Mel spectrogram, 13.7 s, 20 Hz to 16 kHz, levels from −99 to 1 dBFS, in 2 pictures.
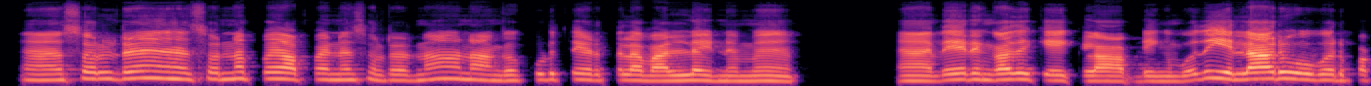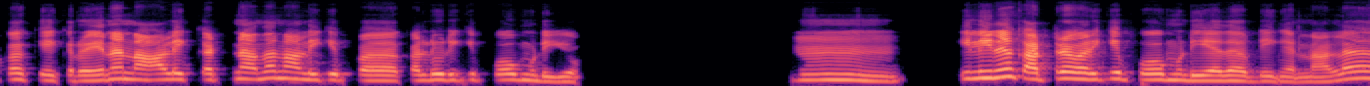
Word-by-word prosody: அ - - -2 0.2
சொல்றேன், 255 +2 +1 0.2
சொன்னப்போ 250 +1 -3
அப்பா 230 0 -7
என்ன 220 0 -2
சொல்றாருனா, 205 +3 -5 0.2
"நாங்க 195 -2 -2
கொடுத்த 220 +1 -8
இடத்துல 205 -1 -2
வரல 190 +2 +2
இன்னுமே, 180 +1 -3 0.6
அ - - -1 0.2
வேற 225 +1 +4
எங்காவது 225 +2 +3
கேக்கலாம்" 180 -2 +1
அப்டிங்கும்போது 175 +8 -3
எல்லாரும் 250 +1 +8
ஒவ்வொரு 210 -1 -4
பக்கம் 230 +1 -5
கேக்குறோம். 190 0 -2
ஏன்னா 245 +1 +4
நாளைக்கு 225 +1 -1
கட்டுனா 235 +2 -1
தான் 270 -1 0
நாளைக்கு 215 -2 -2
இப்ப 200 -2 -3 0.2
கல்லூரிக்கு 215 0 -4
போக 215 - -2
முடியும் 160 -2 -6 1.1
ம், 210 -3 -4 0.4
இல்லின்னா 280 +5 +6
கட்ற 240 +2 +5
வரைக்கும் 240 0 -1
போக 220 0 -1
முடியாது, 190 -2 -1
அப்டிங்குறனால 160 +2 -6
215 Hz, 160 wpm, -20 LUFS, 190-235 Hz, 1.1 s, எல்லாரும்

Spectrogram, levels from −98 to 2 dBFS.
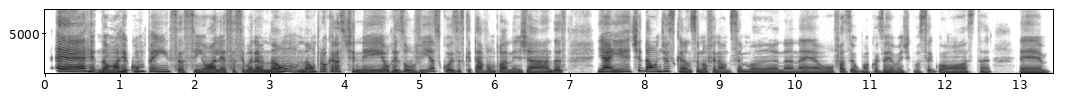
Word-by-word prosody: É, 290 -2 +7
dá 205 0 +2
uma 200 +1 +4
recompensa 245 0 +1
assim. 195 +1 -2
"Olha, 195 0 +4
essa 190 +3 -3
semana 215 +2 +1
eu 225 0 +4
não 225 +8 +3
não 220 0 +2
procrastinei. 225 -6 -1
Eu 220 - +1
resolvi 210 0 -2
as 320 - -3
coisas 220 -2 -2
que 225 - -8
estavam 210 0 -2
planejadas" 200 +2 0 0.4
e 250 - +2
aí 245 +2 +5
te 365 - -4
dá 270 -6 +5
um 265 +1 -1
descanso 235 -6 -2
no 195 -1 -1
final 180 -3 -3
de 185 - -8
semana, 195 -5 -3
né. 175 0 -3
Ou 175 +3 -5
fazer 205 -1 -3
alguma 180 -1 -6
coisa 190 0 -6
realmente 180 -2 -4
que - - -36
você 180 +4 -8
gosta, 190 -1 -4 0.4
eh, 170 -3 -1
210 Hz, 175 wpm, -24 LUFS, 190-230 Hz, 0.4 s, É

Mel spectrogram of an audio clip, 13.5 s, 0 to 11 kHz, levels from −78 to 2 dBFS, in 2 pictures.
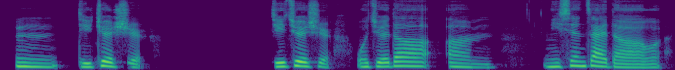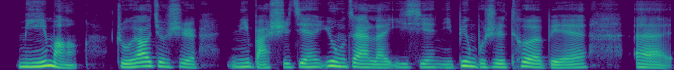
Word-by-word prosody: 嗯， 180 -1 0 0.2
的 170 -1 0
确 215 +1 +5
是。 170 -3 -2 1.2
的 185 +1 +4
确 200 +2 +5
是。 180 -3 -3 0.2
我 175 0 -1
觉 185 +1 +2
得， 205 -1 +2
嗯， 160 -5 -5 0.5
你 175 0 -1
现 210 +4 +2
在 210 -3 +4
的 150 -3 -2 0.3
迷 180 +3 +4
茫， 140 - +3 0.4
主 160 -1 0
要 195 +4 +5
就 195 -3 -1
是 165 -4 -3 0.3
你 175 -2 -3
把 140 -5 -1
时 165 +2 -1
间 170 +1 -1
用 210 -4 +3
在 170 -3 +2
了 145 -1 -1
一 155 +1 -7
些 160 +1 -4
你 145 -2 -9
并 210 +3 +2
不 170 - -4
是 160 0 -1
特 175 -2 +1
别 145 +2 -2 0.4
呃 70 - -2
175 Hz, 165 characters per minute, -23 LUFS, 155-190 Hz, 1.2 s, 确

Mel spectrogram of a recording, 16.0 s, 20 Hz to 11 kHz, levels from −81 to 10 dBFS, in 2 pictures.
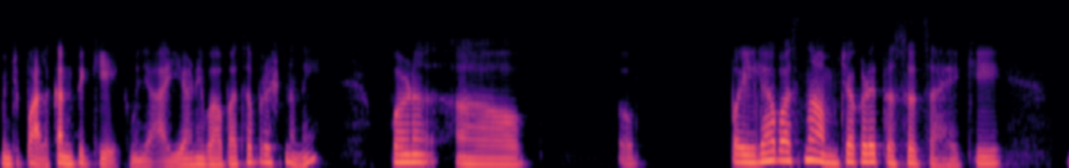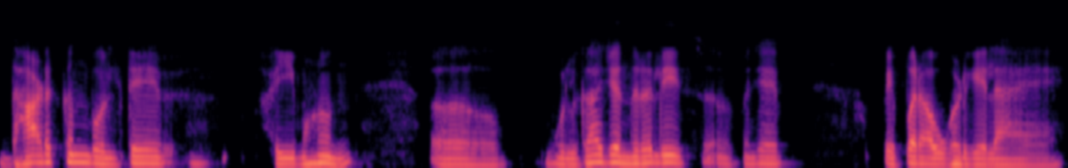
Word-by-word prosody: म्हणजे 120 -2 -2
पालकांपैकी 125 +3 +1
एक 90 - -7
म्हणजे 95 0 -5
आई 90 +3 -5
आणि 115 +2 0
बाबाचा 120 +4 -1
प्रश्न 145 -2 -3
नाही. - - -2 0.6
पण 150 0 +5 0.3
अ, 125 - -2 1.2
अ, - - -10 0.8
पहिल्यापासून 175 +6 +4
आमच्याकडे 160 0 +4
तसंच 130 -1 -1
आहे 95 -3 -6
की 130 0 -2 0.6
धाडकन 145 +4 +3
बोलते 130 +1 +2
आई 125 -3 -5
म्हणून 125 -1 +3 0.6
अ, - - -4 0.8
मुलगा 125 +4 +1
जनरली 135 0 +4 0.2
म्हणजे 125 +1 -5 0.8
पेपर 130 +3 +2
अवघड 120 0 +2
गेला 110 -1 0
आहे 100 -1 -5
125 Hz, 110 wpm, -23 LUFS, 115-140 Hz, 1.2 s, पण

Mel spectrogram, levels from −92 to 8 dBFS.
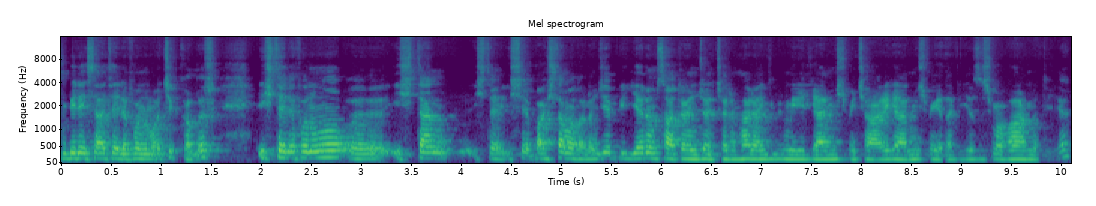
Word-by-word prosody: Bireysel 155 0 +3
telefonum 145 -1 +2
açık - - -4
kalır. - - -2 0.4
İş - - -1
telefonumu, 180 0 +4
eee, 145 - 0
işten, 180 - 0 0.2
işte, - - -5
işe - - -5
başlamadan - - +1
önce 165 0 -3
bir 155 -1 -7
yarım 155 +1 +1
saat 140 -3 +2
önce 135 0 +2
açarım. 130 0 -2
Herhangi 135 0 0
bir 135 - -7
mail 130 -1 -1
gelmiş 130 0 0
mi, 130 - -7
çağrı 125 -1 0
gelmiş 130 +1 -1
mi 130 - -4
ya 115 - -5
da 120 - -9
bir 125 - -16
yazışma 130 +1 -6
var 130 0 +3
mı 130 +1 -4
diye. 190 +10 -11
135 Hz, 190 wpm, -23 LUFS, 130-160 Hz, 0.4 s, telefonumu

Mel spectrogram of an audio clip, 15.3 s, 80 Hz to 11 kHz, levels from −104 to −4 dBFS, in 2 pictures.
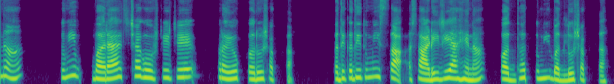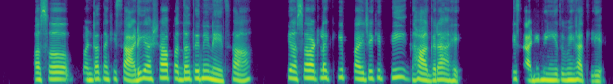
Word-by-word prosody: ना, 300 -6 0 0.6
तुम्ही 300 +5 -1 0.2
बऱ्याचशा 270 +7 +4
गोष्टीचे 270 +2 +1 0.3
प्रयोग 245 -1 +2
करू 225 +1 +2
शकता. 220 -2 -9 0.5
कधी-कधी 250 +4 0
तुम्ही 290 +2 -3
सा 250 -4 +2 0.2
साडी 215 -1 +4
जी 250 +4 +2
आहे 230 -3 +4
ना, 195 +2 +2 0.3
पद्धत 225 +3 +2
तुम्ही 250 +2 0
बदलू 200 -1 +2
शकता. 195 -5 -8 0.6
असं 225 +1 +1 0.2
म्हणतात 220 +1 -1
ना, 225 - -1
की 230 - -8
साडी 210 0 +2
अशा 245 +2 +3
पद्धतीने 240 +2 +1
नेसा, 195 -2 +1 0.5
की 265 - 0
असं 245 +2 +1
वाटलं 260 +1 +3
की 280 - -4
पाहिजे 240 0 0
की 265 - -6
ती 275 +4 -4
घागरा 200 -1 +2
आहे. 180 -2 -1
ती 230 +7 -16
साडी 195 -3 0
नाहीये 200 -1 +3
तुम्ही 200 +1 +2
घातली 185 -5 -1
आहे 165 - -5
230 Hz, 160 wpm, -21 LUFS, 205-255 Hz, 0.6 s, बऱ्याचशा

